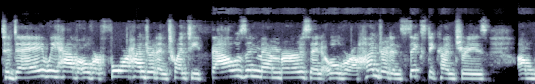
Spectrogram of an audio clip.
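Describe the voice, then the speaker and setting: A woman from Jamaica giving an informal, friendly presentation on a webinar, often pausing with "um". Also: fairly high pitch, poor audio. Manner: friendly, relaxed, lots of "um" fillers. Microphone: video call.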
